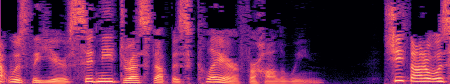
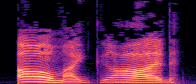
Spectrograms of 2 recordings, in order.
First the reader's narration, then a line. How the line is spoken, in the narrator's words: groaned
